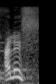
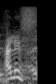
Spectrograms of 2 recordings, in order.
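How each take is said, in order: The two takes are said the same way.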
